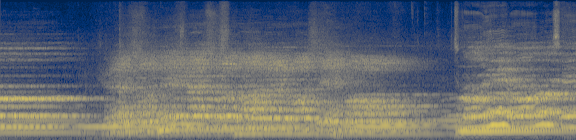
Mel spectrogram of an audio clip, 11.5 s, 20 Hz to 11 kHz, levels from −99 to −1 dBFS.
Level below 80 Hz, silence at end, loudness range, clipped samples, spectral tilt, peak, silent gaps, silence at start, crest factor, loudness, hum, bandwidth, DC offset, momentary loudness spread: -66 dBFS; 0 s; 4 LU; under 0.1%; -7 dB/octave; -8 dBFS; none; 0 s; 16 dB; -24 LUFS; none; 11 kHz; under 0.1%; 12 LU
